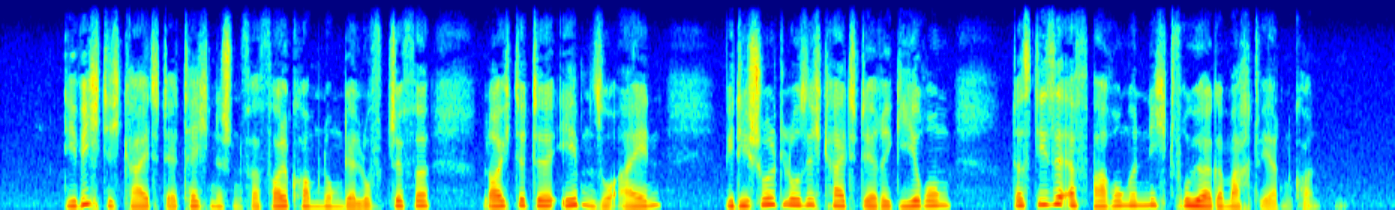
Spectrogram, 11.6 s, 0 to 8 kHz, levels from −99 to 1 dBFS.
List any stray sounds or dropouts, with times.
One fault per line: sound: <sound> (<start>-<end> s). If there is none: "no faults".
sound: dropout (9.1-9.1 s)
